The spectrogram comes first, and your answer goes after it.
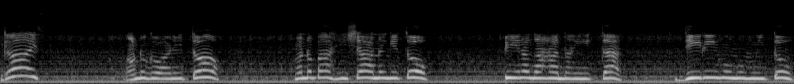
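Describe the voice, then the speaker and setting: In a put-on character voice pitched high, the speaker goes at a fairly slow pace with long, frequent pauses, over clear background noise. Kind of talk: comic overacting. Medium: fan dub. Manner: loud, emphatic.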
